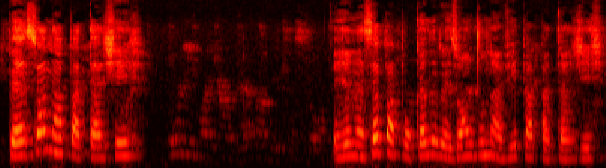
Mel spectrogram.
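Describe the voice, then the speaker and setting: A woman's voice: fairly high pitch, a little slow, darkish tone. A woman hosting a live stream, talking casually and bluntly, repeating herself as she insults her critics.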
